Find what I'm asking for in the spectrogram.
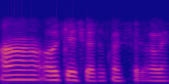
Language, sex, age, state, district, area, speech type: Tamil, male, 18-30, Tamil Nadu, Viluppuram, urban, conversation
